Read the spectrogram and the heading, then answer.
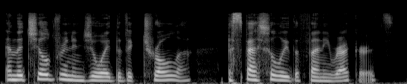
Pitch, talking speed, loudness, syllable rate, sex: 190 Hz, 145 wpm, -21 LUFS, 5.7 syllables/s, female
